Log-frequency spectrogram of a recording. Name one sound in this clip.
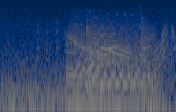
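A game character spins with a sparkling, sweeping whoosh.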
